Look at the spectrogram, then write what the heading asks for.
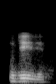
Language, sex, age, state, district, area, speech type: Urdu, male, 18-30, Delhi, South Delhi, urban, conversation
